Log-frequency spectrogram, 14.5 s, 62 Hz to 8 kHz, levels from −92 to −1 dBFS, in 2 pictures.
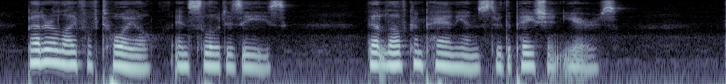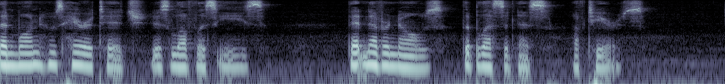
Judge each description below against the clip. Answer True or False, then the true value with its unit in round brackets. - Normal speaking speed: False (120 wpm)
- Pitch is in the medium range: True (175 Hz)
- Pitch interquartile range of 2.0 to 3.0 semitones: True (2.6 semitones)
